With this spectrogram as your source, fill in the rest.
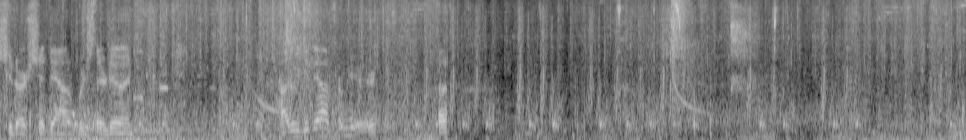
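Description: Building pieces snap into place in a game with quick, repeated clicks.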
